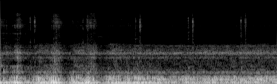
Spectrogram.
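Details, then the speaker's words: Chinese diesel heater with new resealed exhaust, after switching back to another fuel tank to address suspected fuel starvation: steady low combustion roar with a light fuel pump tick about three times a second, even and smooth; runs fine. "That sounds better. So we might have overcome the fuel starvation."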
